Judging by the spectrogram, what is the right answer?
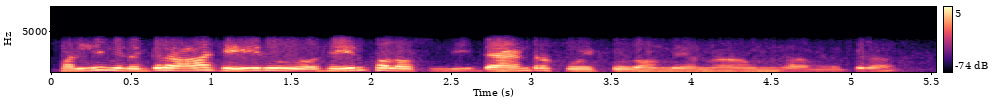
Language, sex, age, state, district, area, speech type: Telugu, female, 18-30, Andhra Pradesh, Kadapa, rural, conversation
